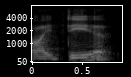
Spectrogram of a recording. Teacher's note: idea stress on the second syllable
